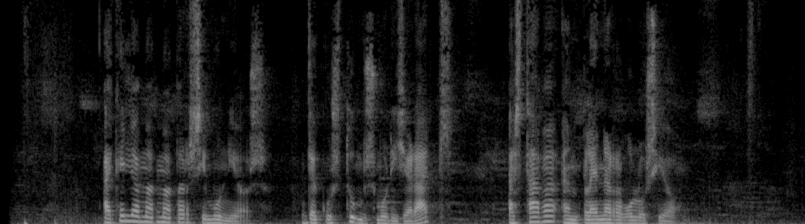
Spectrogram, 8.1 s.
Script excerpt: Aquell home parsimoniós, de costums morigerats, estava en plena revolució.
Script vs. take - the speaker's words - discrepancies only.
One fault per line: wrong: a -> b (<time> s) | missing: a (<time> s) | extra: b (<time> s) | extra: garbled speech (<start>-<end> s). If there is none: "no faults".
extra: home (1.5 s)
